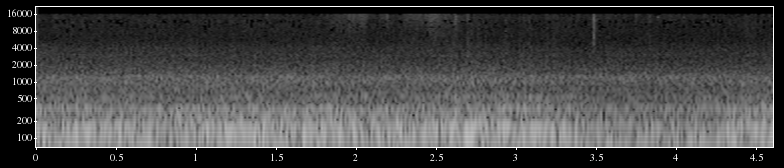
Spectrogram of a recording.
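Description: A car driving along a road gives a steady, low engine rumble with constant road noise, unbroken and fairly loud throughout, with no voices.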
